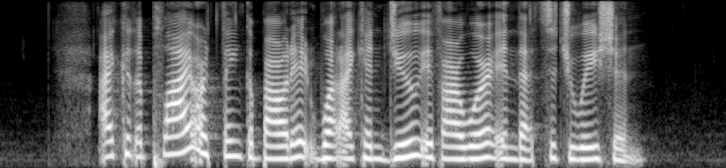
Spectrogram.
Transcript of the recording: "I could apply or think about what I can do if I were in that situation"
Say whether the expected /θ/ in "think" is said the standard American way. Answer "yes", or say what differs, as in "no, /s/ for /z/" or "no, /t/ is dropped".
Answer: yes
